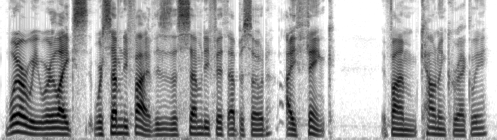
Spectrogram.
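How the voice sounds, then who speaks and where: Young man, podcast host, rambling and self-mocking, smooth clear voice, dry sound. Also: medium pitch, steady tone, a little fast, fairly bright tone, dry recording. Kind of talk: casual solo podcast chat.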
